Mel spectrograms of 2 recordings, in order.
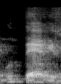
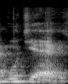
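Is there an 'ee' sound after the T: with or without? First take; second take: without; with. First: No 'ee' sound follows the T. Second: An extra 'ee' sound follows the T. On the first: The speaker calls it right. "É Guterres o nome do cara" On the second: The speaker calls it wrong. "não é Gutierrez"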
